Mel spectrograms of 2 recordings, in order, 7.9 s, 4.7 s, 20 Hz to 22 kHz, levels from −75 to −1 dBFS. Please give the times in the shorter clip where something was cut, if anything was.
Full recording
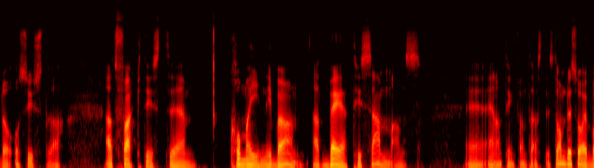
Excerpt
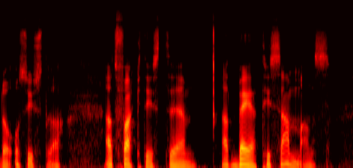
2.9 s

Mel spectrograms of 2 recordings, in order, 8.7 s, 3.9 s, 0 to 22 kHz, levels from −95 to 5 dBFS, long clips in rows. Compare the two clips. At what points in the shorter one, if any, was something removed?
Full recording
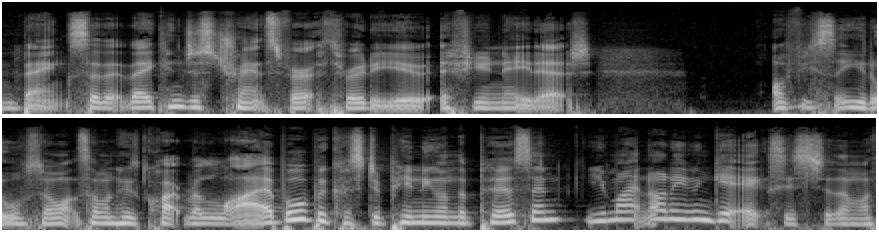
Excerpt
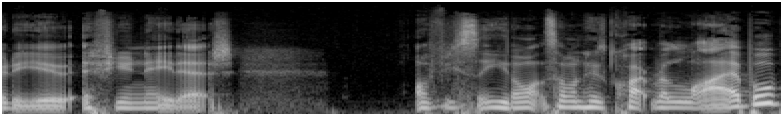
2.5 s

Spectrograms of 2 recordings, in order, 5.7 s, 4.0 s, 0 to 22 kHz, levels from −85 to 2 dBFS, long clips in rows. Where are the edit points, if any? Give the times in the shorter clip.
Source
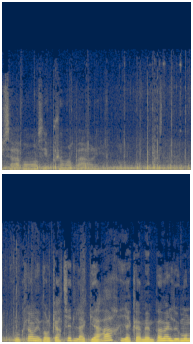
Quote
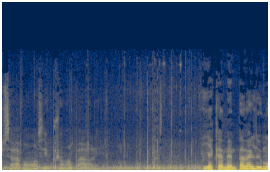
3.0 s

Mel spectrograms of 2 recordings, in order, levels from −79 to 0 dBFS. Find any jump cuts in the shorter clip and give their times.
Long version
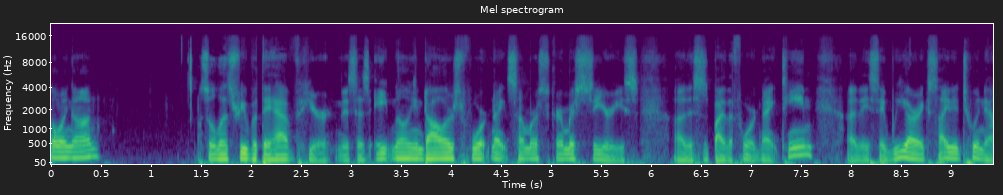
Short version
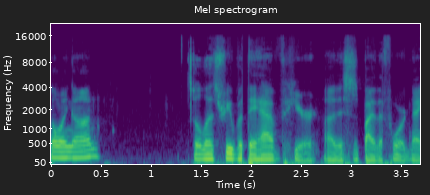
1.4 s, 2.7 s

